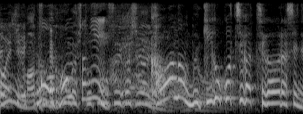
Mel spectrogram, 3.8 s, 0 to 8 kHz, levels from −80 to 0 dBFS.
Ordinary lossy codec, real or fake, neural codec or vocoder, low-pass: none; real; none; 7.2 kHz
